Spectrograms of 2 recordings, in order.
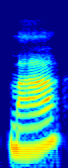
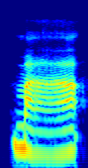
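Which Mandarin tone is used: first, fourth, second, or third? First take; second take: second; third. First: The syllable is said with the second tone. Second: The syllable is said with the third tone. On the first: The word means numb. "ma it means numb" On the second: The word means horse. "The third one ma it means horse"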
